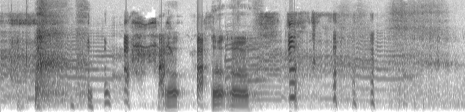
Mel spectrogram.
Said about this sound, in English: Space horse is pissed.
